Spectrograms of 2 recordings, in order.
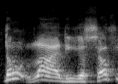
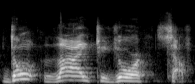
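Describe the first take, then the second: First: Said in the usual way. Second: Slow emphatic warning; slow, deliberate repeat. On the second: Shown as a demonstration. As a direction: stretch out Don't lie to yourself, every word slow.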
